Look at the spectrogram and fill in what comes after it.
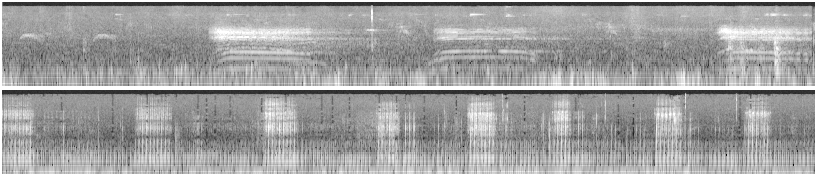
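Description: Sheep bleating three times, each call about a second long and wavering, then a domestic cat purring, a steady low rumble that pulses with its breathing, from about halfway in.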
